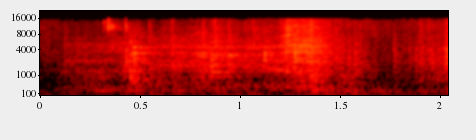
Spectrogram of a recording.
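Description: Near silence with faint handling noise: a light clink about half a second in as a whistle is set down on a windowsill, then soft knocks as a classical guitar is shifted on the lap.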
